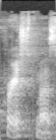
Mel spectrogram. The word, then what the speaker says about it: Christmas: palabra aquí christmas ojito ojito con la palabra christmas porque la ley de liberty no se pronuncia entonces tres más prismas ahora vamos hola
